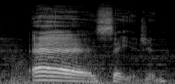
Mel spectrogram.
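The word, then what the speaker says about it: サイヤ人: Hey, because that's actually how you say it in Japanese. Saiyajin. That's why it's SSJ in a lot of stuff. Because of the way that Saiyan is pronounced in Japan.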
